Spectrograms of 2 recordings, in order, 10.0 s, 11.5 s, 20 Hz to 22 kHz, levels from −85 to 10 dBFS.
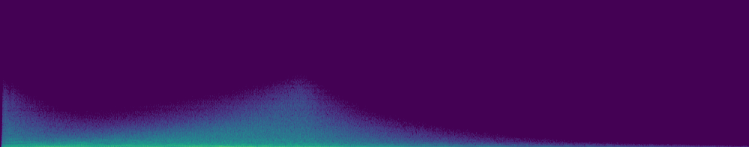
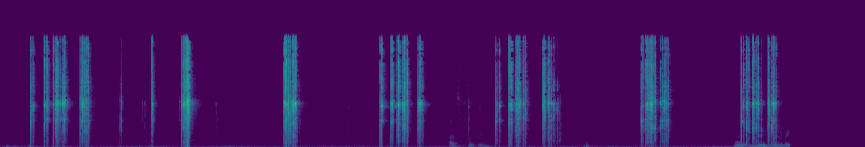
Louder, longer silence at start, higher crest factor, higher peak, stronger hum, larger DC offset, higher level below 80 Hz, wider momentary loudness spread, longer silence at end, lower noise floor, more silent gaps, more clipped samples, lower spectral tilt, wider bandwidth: first, -26 LUFS vs -29 LUFS; second, 0 s vs 0.4 s; second, 16 dB vs 30 dB; second, -12 dBFS vs -4 dBFS; neither; neither; first, -32 dBFS vs -70 dBFS; first, 19 LU vs 15 LU; first, 3.2 s vs 1.15 s; about the same, -73 dBFS vs -74 dBFS; neither; neither; first, -8.5 dB/octave vs 3 dB/octave; second, 7.8 kHz vs 17 kHz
